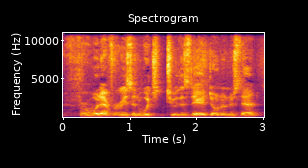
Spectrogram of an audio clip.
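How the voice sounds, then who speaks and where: A man's voice: a little high, flat delivery, a little fast, a little mellow. Eager male fan explaining, echoey room. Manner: eager, explains background at length. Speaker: podcast co-host. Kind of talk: casual film discussion.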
